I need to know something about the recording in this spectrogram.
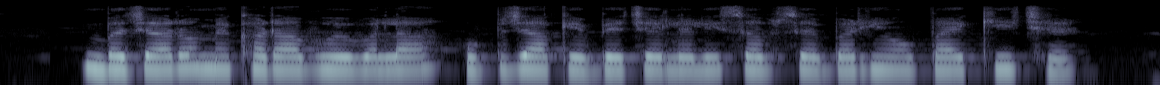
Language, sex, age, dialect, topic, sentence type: Maithili, female, 41-45, Angika, agriculture, statement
